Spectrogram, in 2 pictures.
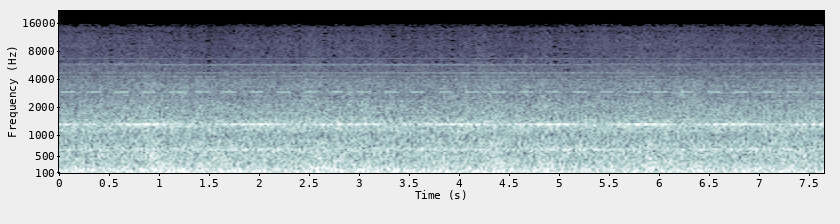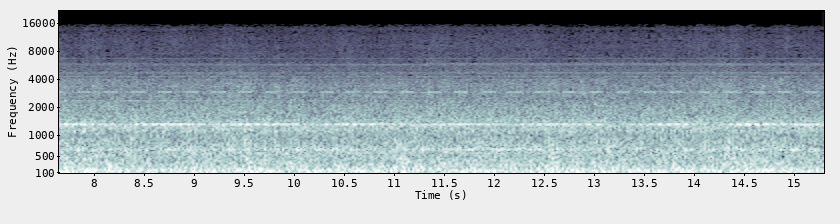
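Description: Jet engines roar and whine steadily.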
